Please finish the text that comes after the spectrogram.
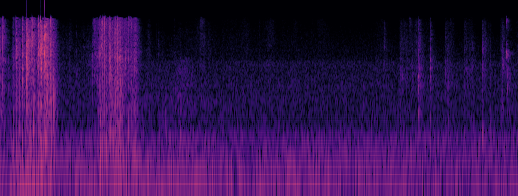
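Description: Tarot cards being shuffled in two loud riffling bursts near the start, followed by quieter scattered card handling and light taps against a soft background.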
